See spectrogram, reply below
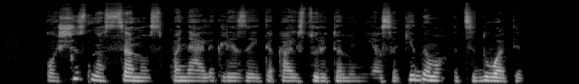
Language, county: Lithuanian, Vilnius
